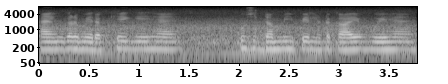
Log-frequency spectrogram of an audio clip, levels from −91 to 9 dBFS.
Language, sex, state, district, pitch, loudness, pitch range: Hindi, male, Chandigarh, Chandigarh, 170 Hz, -18 LUFS, 170-175 Hz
